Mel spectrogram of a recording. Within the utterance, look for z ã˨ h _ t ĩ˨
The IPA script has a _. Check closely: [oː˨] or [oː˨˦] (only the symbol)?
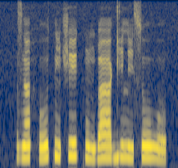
oː˨˦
